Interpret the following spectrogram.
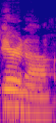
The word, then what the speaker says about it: Aronov: Either one will work. Aronov is probably more closer. Aronov.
